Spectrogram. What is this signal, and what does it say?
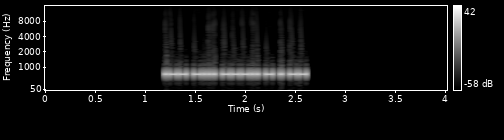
Morse code, heard as a keyed tone, about 49 wpm, 700 Hz. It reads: WB8TEM
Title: USA Call Signs - 6 Characters - Repeated 3x - 50wpm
